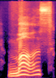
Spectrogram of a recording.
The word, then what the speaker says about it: month: 이렇게 말하고 싶으면 He has been there for a month 이렇게 말해주시면 되죠 He has been there for a month 한 달 영어로 a month 이렇게 말해 주시면 되고요 month 발음해 주실 때 m o n mon th h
